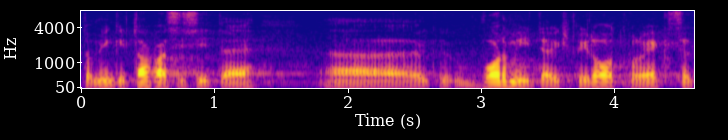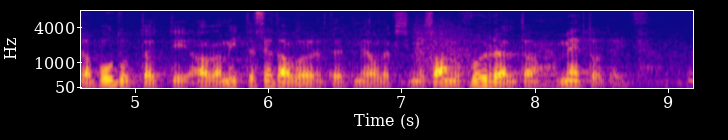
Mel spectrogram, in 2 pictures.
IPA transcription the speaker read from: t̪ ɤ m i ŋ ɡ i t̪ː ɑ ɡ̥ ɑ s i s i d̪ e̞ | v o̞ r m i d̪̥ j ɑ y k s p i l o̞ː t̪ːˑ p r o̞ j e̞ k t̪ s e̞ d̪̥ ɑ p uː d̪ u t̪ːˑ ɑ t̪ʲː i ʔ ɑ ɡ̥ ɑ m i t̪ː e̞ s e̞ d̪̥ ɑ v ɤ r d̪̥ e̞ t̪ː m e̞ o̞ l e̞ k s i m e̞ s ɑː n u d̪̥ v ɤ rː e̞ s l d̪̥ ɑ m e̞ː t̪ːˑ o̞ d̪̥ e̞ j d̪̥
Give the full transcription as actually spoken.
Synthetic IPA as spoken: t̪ o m i ŋ ɡ i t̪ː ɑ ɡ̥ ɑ s i s i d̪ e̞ | v o̞ r m i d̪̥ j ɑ y k s p i l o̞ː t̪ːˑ p r o̞ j e̞ k t̪ s e̞ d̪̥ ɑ p uː d̪ u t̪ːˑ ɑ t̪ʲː i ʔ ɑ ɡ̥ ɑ m i t̪ː e̞ s e̞ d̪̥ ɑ v ɤ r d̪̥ e̞ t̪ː m e̞ o̞ l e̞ k s i m e̞ s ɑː n u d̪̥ v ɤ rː e̞ l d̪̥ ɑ m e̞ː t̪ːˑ o̞ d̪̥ e̞ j d̪̥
